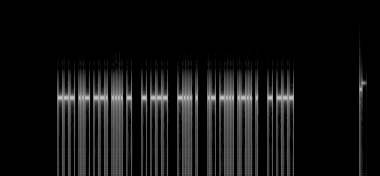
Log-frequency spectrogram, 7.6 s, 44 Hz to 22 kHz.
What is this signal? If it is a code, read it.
Morse code, heard as a keyed tone, about 40 wpm, 700 Hz. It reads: OUGHT TO BE ABLE TO
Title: Sets of 5 Words Encore2 40wpm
